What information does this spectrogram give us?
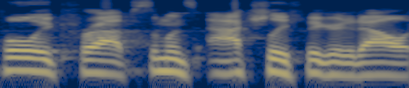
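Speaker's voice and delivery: normal talking voice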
